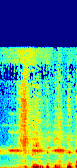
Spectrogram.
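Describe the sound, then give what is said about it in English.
An orangutan call: a series of low, throaty pulsing hoots, about five in quick rhythm, moderately loud, over a faint steady high-pitched hum. “Oh, okay, so that is an orangutan.”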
